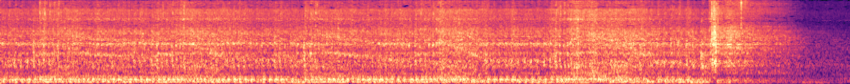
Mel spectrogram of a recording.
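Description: A motorcycle engine idles with a deep, throbbing rumble close by.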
